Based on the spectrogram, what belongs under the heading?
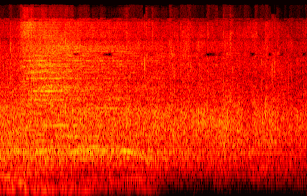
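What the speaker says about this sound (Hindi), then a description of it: "जोरदार ताली ठोको यार" A studio comedy audience bursts into strong applause, dense clapping that starts full and gradually thins and softens toward the end.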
